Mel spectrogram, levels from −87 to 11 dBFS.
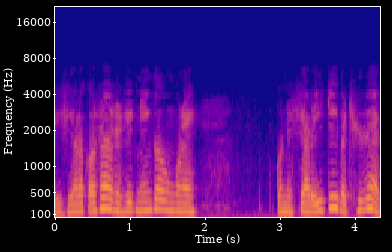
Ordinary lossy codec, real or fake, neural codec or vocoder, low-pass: AAC, 48 kbps; real; none; 14.4 kHz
